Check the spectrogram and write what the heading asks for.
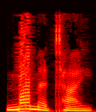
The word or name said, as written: mimetite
